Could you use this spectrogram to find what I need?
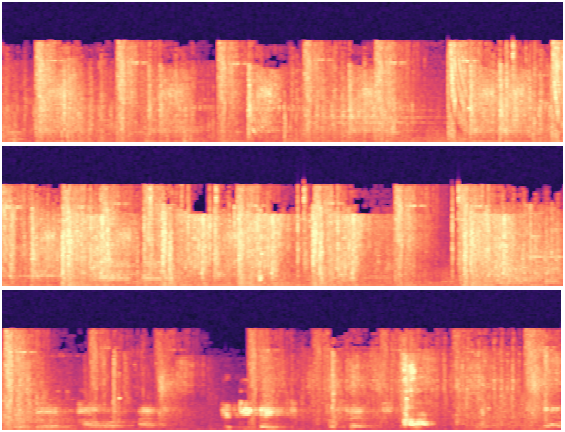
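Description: A robot lets out short electronic bleeps.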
